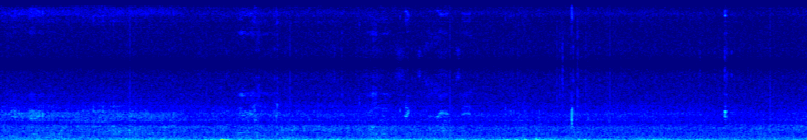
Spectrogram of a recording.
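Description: Low, fluttering rumble of wind and handling on a small action camera's microphone, with one sharp knock a little under three seconds in and a few faint clicks later on.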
